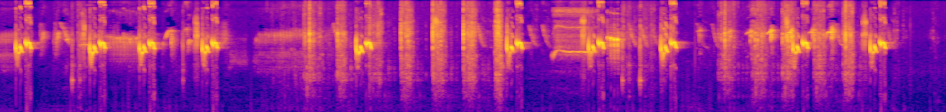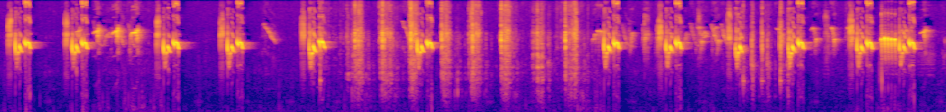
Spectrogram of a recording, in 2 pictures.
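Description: Caged prenjak merah (ashy tailorbird) calling agitatedly: a steady run of sharp, high chips, broken several times by fast, dry rattling trills lasting a second or two.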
